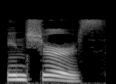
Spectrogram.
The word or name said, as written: insures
